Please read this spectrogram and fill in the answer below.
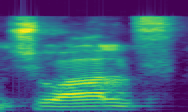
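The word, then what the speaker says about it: zwölf: को जर्मन में जल्प कहा जाता है दोस्तों जवाल 12 को जर्मन में जवाल कहा जाता है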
